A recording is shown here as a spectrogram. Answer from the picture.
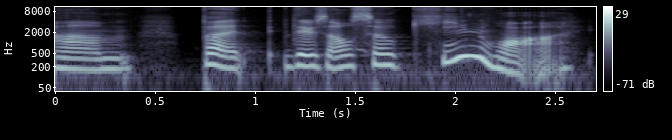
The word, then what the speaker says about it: quinoa: You don't even know how to pronounce it, um, but it's it's quinoa.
